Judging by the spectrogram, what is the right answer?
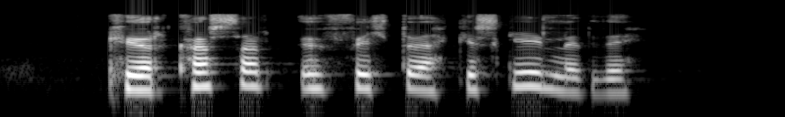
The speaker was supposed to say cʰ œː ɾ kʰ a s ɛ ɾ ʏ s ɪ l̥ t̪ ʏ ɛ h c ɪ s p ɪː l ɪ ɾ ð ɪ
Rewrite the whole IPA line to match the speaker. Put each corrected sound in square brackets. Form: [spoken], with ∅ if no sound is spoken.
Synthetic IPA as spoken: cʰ œː ɾ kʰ a s [a] ɾ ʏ [f] ɪ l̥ t̪ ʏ ɛ h c ɪ s [c] ɪː l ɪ ɾ ð ɪ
